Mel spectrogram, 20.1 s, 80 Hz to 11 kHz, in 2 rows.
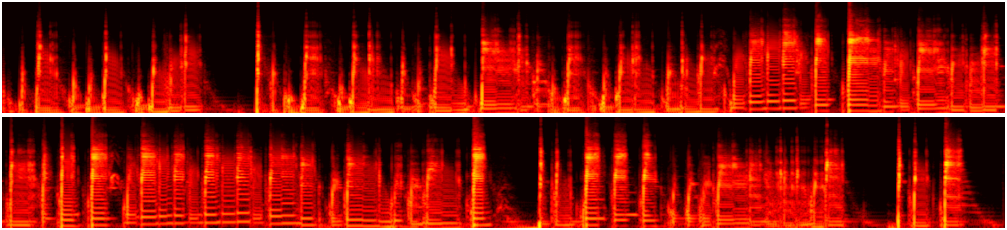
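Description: Electric bass picked with a plectrum through a Way Huge Pork Loin overdrive into a DOD FX25 envelope filter: a distorted riff whose notes are swept by an auto-wah quack, with a trebly bite. The playing stops briefly about two seconds in and again near the end.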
